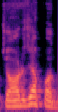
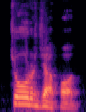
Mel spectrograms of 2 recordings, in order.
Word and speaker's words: চর্যাপদ: তোমরা এটাকে অনেকে ভুল উচ্চারণ করো, কিন্তু হ্যাঁ এইচএসসি তে উঠলে যখন উচ্চারণ পড়বা, দেখবা ছোটবেলা থেকে যেটাকে চর্যাপদ শিখে এসেছো, এটির উচ্চারণ কিন্তু চর্যাপদ নয়, চর্যাপদ।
